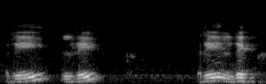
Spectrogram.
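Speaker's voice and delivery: drawn out syllable by syllable; slow, careful chanting of री, रिक; slow recitation. Shown as a demonstration. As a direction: recite each sound slowly for the class. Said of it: "इसको कैसे बोलेंगे हम लोग?".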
